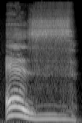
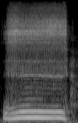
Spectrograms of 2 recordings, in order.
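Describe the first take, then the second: First: A short vowel followed by a buzzing sound. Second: A buzzing sound with voice. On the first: "pronounced with a short vowel E and a voice" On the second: "pronounced with a voice"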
